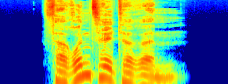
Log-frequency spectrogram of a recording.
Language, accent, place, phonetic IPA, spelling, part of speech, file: German, Germany, Berlin, [fɛɐ̯ˈʁʊnt͡sl̩təʁəm], verrunzelterem, adjective, De-verrunzelterem.ogg
- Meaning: strong dative masculine/neuter singular comparative degree of verrunzelt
